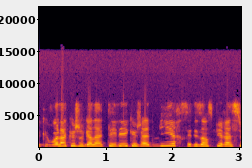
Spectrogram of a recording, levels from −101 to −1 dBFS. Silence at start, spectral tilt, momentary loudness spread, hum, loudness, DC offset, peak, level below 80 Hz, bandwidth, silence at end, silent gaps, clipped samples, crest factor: 0 s; -2 dB/octave; 4 LU; none; -23 LUFS; under 0.1%; -8 dBFS; -60 dBFS; 15.5 kHz; 0 s; none; under 0.1%; 16 dB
